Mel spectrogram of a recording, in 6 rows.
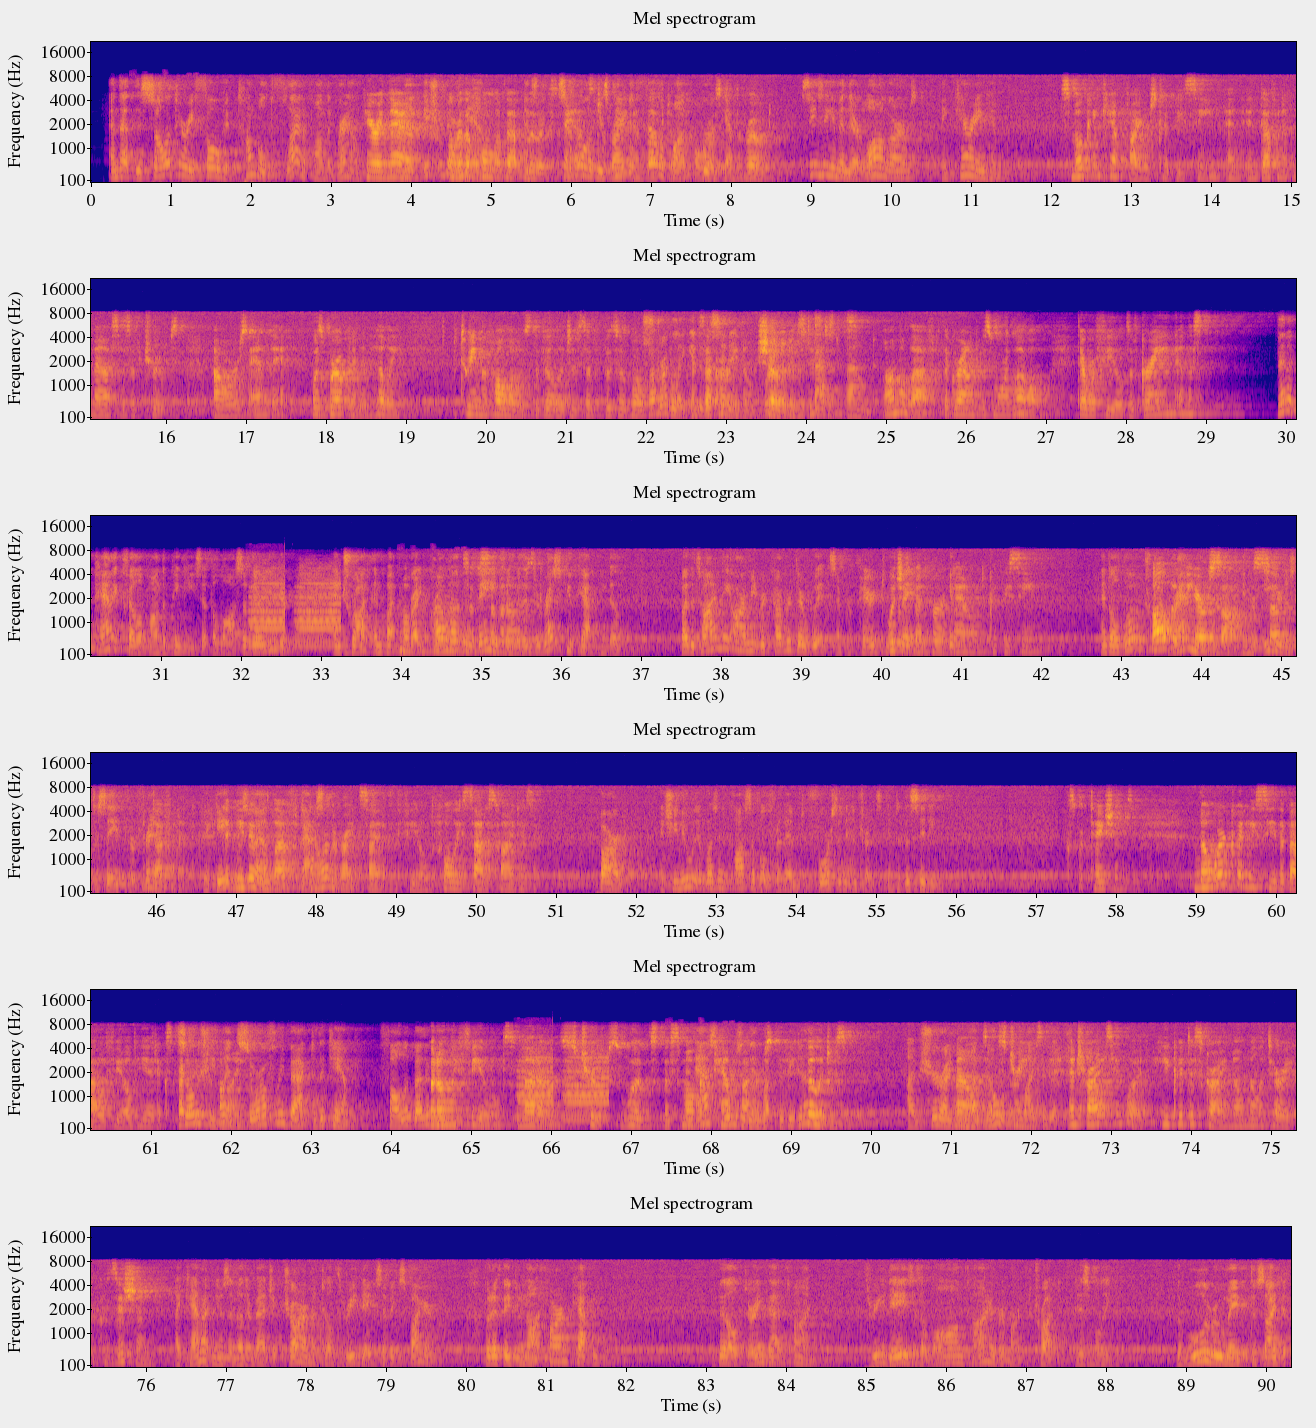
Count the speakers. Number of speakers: two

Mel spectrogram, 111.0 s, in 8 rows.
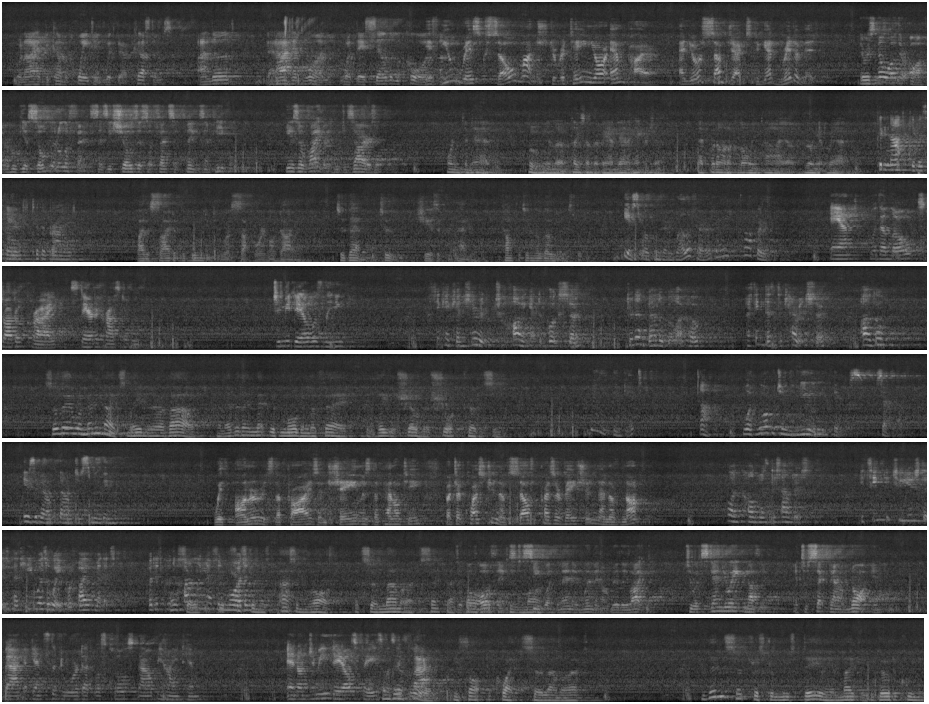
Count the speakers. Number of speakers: ten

